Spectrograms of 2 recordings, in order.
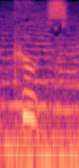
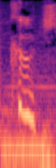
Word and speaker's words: Couch: this street is called cooch it's it's spelled couch they told me it's pronounced cooch oh Lou Louis it's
